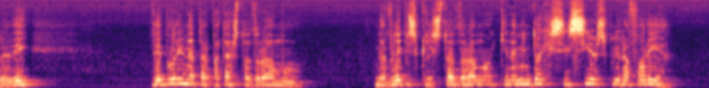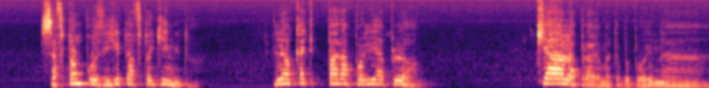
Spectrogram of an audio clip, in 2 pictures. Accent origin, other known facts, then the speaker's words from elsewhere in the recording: Velvento, West Macedonia, Greece; Όχι, και δεν το λέω για το Βελβεντό γιατί είναι η πατρίδα μου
